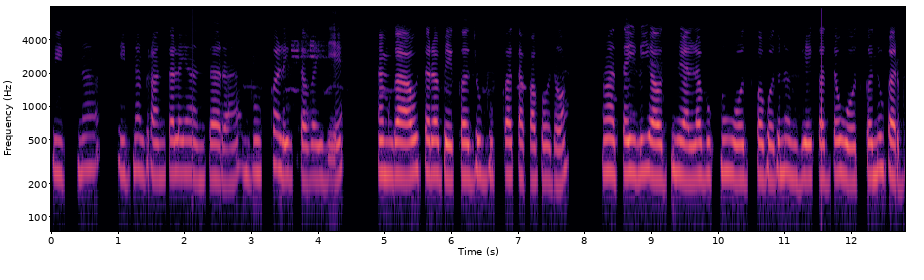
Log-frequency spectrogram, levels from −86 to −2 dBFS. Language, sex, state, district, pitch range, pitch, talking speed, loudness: Kannada, female, Karnataka, Chamarajanagar, 230-245 Hz, 235 Hz, 120 wpm, -38 LUFS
